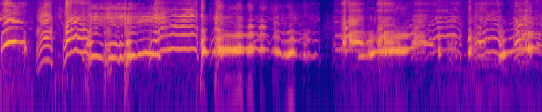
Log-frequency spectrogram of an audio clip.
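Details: Dog and puppy cries on a farm: quick, overlapping high whimpers and squeals. They tumble over one another in bursts, briefly pause near the middle, then resume as a busy chorus of thin, wavering whines.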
